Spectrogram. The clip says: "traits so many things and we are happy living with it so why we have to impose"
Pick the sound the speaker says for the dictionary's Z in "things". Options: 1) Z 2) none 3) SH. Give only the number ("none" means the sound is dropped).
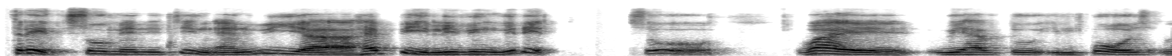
2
